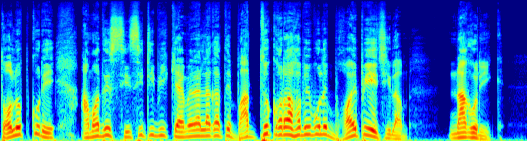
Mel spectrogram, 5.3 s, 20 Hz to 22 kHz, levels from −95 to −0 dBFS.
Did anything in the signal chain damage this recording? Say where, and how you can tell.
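No, nothing in this speech recording stood out as damage from any stage of the chain on listening.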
